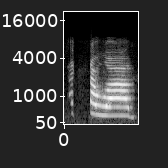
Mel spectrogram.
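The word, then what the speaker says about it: التواب: जी मोहित Ali ma'am अ तवाब अ तवाब अब यहां पे हमने एल को साइलेंट कर दिया एल को फिर एल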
